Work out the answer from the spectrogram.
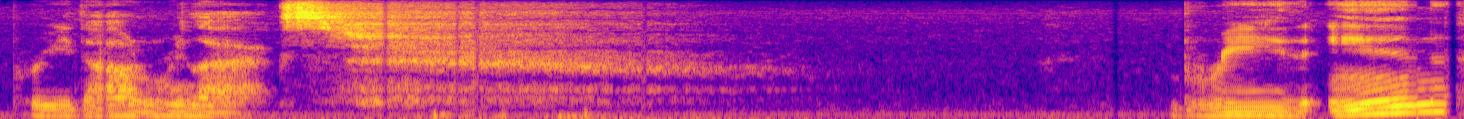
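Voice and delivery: slow, soft breathing-coach voice with airy exhales; guided breathing. Acted. Coach leading viewers through deep breaths, slow and soft. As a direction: ease the listeners through each breath, unhurried. Leads second breathing round.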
